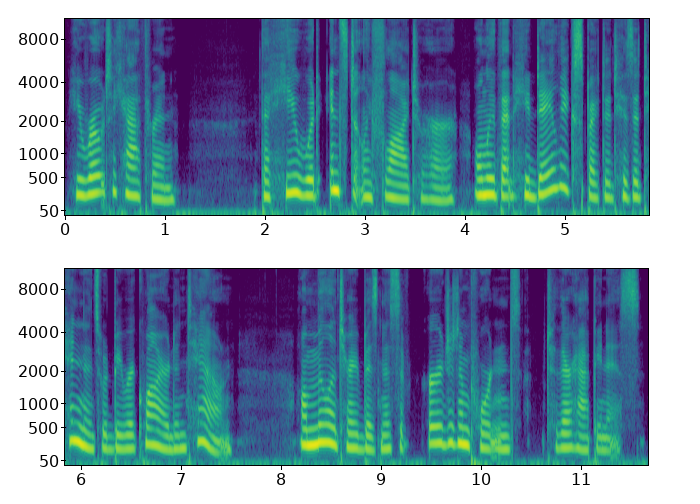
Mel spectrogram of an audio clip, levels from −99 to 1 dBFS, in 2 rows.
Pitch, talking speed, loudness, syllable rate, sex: 220 Hz, 165 wpm, -17 LUFS, 6.2 syllables/s, female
